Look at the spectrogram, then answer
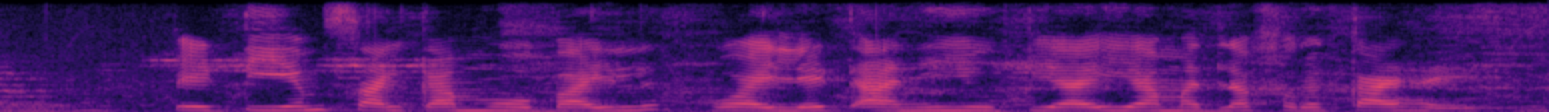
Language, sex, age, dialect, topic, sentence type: Marathi, female, 18-24, Standard Marathi, banking, question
